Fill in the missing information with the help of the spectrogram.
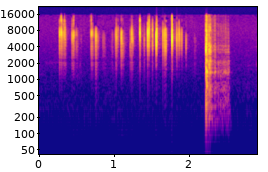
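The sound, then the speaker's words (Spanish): Dice rattle in a quick series of sharp, irregular clicks, then land in one louder clatter that trails off briefly. No voices are heard. “Lancemos los dados y retomemos”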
